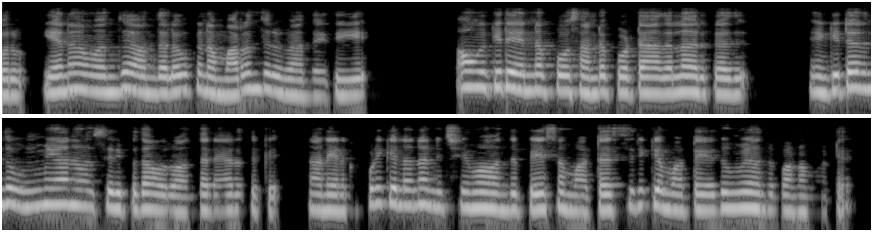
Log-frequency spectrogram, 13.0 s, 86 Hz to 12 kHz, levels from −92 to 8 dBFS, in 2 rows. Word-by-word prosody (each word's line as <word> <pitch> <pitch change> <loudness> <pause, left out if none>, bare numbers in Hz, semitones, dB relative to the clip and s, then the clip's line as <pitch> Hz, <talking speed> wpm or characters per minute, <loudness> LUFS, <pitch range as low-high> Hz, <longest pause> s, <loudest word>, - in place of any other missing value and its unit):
வரும். 200 -1 -1 0.2
ஏன்னா 250 +3 +2 0.2
வந்து 230 +3 +2
அந்த 220 0 0
அளவுக்கு 240 +1 0
நான் 205 -2 +1
மறந்துருவேன் 235 -4 +1
அந்த 190 - -8
இதையே. 200 +2 -2 0.7
அவங்க 285 0 +5
கிட்ட 285 0 +6
என்ன 245 +1 +1
போ 240 - +3
சண்டை 225 +1 +2
போட்டேன். 220 0 +2
அதெல்லாம் 225 +1 +3
இருக்காது. 210 -1 0 0.6
என்கிட்ட 245 +4 +3
இருந்து 270 +1 +2
உண்மையான 265 +2 +1
ஒரு 235 - -6
சிரிப்பு 225 -1 0
தான் 220 - +1
வரும் 200 -1 -3
அந்த 210 +3 -4
நேரத்துக்கு. 205 -2 -7 0.3
நான் 205 -1 0
எனக்குப் 200 0 -8
புடிக்கலைன்னா 270 -1 0
நிச்சயமா 230 0 0
வந்து 215 -1 -2
பேசமாட்டேன். 210 -1 -1
சிரிக்கமாட்டேன். 225 -5 -1
எதுவுமே 230 +1 +2
வந்து 210 -2 -7
பண்ண 195 - -5
மாட்டேன். 185 0 -13
225 Hz, 170 wpm, -23 LUFS, 205-245 Hz, 0.7 s, கிட்ட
